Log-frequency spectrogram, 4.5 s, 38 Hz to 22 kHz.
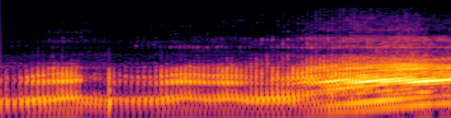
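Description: Royal Enfield Himalayan's 411 cc single-cylinder engine with an aftermarket exhaust, heard from the saddle while riding. It pulses steadily, then about three seconds in its pitch climbs as the bike accelerates.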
